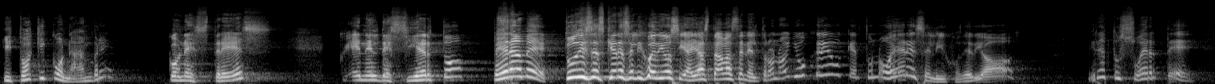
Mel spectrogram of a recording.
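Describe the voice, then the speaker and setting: A man's voice: very high-pitched, sing-song, measured pace, a bit bright, long reverb tail, pitched above the performer's own voice, heavily acted. A man putting on a taunting male devil in a sermon, speaking in sneering, needling questions.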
